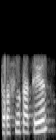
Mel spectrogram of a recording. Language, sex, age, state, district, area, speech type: Hindi, female, 60+, Uttar Pradesh, Mau, rural, conversation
